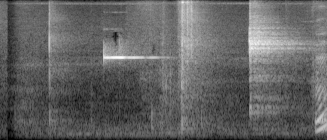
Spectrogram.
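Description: Elevator destination-dispatch touchscreen giving a single short, high, steady beep as a floor is entered, with a faint click before it and another click after. Near the end comes a hissy rush that fades away.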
